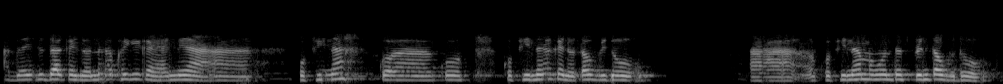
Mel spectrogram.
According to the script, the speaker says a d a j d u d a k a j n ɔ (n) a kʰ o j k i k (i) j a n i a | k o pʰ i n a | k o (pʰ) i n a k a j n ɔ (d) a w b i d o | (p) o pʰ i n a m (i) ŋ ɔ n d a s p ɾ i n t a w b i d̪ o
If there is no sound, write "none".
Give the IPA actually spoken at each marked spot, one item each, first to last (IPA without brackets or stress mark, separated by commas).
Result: n, a, pʰ, t, k, a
